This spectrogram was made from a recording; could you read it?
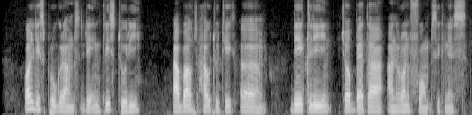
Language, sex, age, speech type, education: Nigerian Pidgin, male, 15-29, spontaneous, tertiary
